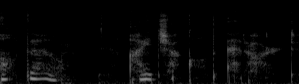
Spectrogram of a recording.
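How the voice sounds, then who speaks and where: Soft-spoken and somewhat breathy, a woman talks at a very slow pace in a dark, mellow tone. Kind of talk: ASMR story reading.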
